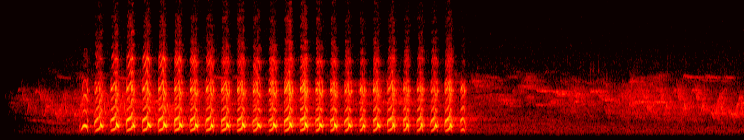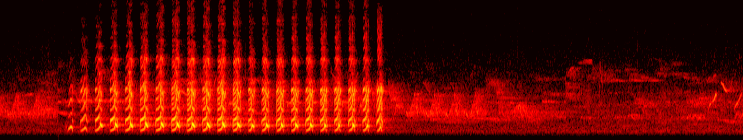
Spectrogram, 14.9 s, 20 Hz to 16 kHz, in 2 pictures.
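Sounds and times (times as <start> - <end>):
European green woodpecker giving laughing call: 0.8 - 4.7, 8.1 - 11.3.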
